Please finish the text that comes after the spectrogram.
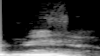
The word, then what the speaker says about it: bus: Le bus. Le bus. C'est Le ça, on va bus.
